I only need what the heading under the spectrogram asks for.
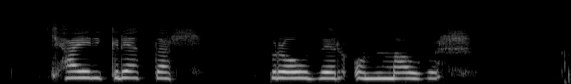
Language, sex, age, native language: Icelandic, female, 9, Icelandic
